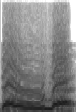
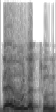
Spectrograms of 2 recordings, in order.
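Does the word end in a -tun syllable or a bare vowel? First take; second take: bare vowel; tun syllable. First: The word ends on a bare vowel sound. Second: The word ends with a final -tun syllable. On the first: The reader pauses on this word. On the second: The reading continues past this word.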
